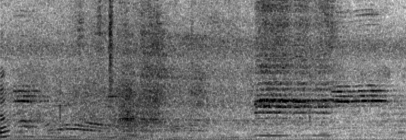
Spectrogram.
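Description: Road traffic running steadily, with a vehicle horn sounding once for under a second a little past halfway.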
